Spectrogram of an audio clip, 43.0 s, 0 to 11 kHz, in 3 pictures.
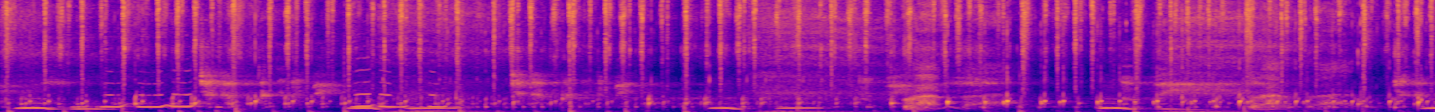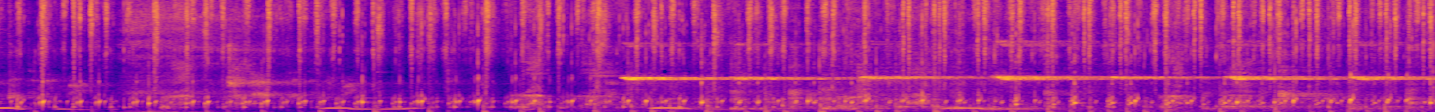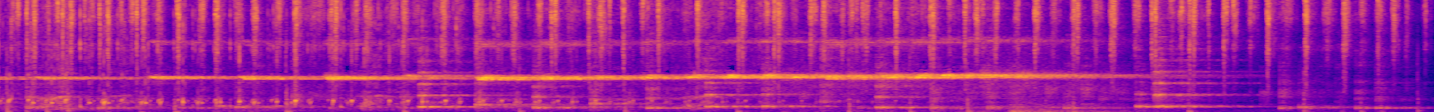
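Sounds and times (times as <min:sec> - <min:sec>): high whistle-like melody: 0:00.0 - 0:42.2
fast percussive strokes: 0:00.0 - 0:43.0.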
